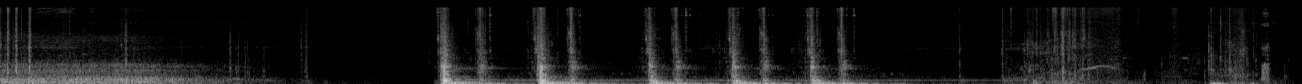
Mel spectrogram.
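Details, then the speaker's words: Car cranked on a JF.Egwo 3000A jump starter: slow labored cranking under three seconds, then stops dead and goes silent followed by clunks; engine lock-up suspected. "Not a whole lot. Ooh, that's not good. That actually feels like the engine locked up."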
